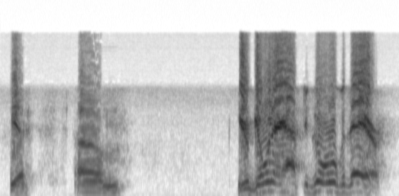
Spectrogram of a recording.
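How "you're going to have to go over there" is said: put-on very high rat voice with American accent. An actor approximating a line he can't remember, American Rat Man voice. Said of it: "let me hear a little bit of an American's Rat Man".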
